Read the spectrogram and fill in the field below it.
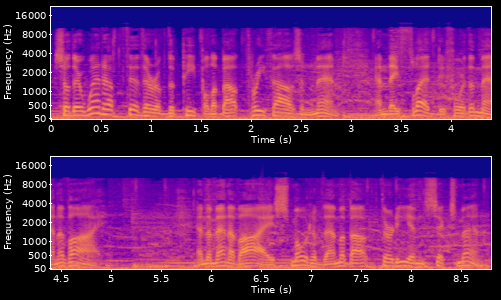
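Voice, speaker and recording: Low-voiced male scripture narrator. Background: music.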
